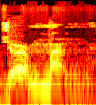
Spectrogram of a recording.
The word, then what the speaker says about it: German: Continuando, German. German. German. Olha esse final, para no N.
